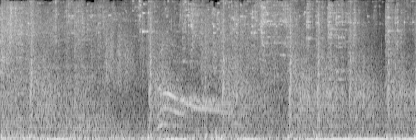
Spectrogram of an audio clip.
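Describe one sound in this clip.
Glass shatters and tinkles.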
